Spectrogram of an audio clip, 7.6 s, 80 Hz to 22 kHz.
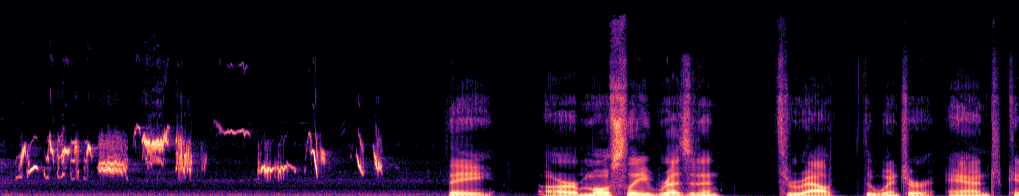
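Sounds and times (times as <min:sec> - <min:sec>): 
bird singing a varied song of chirps and trills: 0:00.0 - 0:03.1
speech: 0:03.4 - 0:07.6.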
